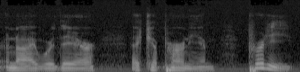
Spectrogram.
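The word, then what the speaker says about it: Kfar Nahum: Jesus lived with his leading disciple, Simon Peter, and Simon Peter's mother-in-law, in a little home in Capernaum. I don't know how they say it in Hebrew. Kafar Nahum, the village of the prophet Nahum, and Capernaum. And it's right beside the lake, the Sea of Galilee.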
